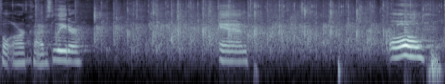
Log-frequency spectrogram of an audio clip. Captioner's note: applause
